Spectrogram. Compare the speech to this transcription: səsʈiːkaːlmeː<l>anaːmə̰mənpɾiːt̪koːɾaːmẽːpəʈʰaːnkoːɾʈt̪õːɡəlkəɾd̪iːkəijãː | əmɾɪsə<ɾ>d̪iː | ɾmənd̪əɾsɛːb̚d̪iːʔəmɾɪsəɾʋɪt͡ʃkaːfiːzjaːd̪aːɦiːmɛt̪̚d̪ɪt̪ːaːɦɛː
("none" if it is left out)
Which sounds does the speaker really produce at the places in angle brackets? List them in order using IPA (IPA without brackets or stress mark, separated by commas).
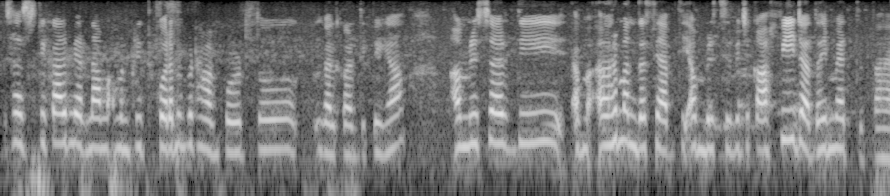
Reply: ɾ, ɾ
